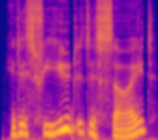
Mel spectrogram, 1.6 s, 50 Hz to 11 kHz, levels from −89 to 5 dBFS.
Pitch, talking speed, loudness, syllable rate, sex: 160 Hz, 225 wpm, -14 LUFS, 5.4 syllables/s, male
